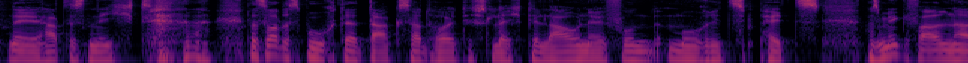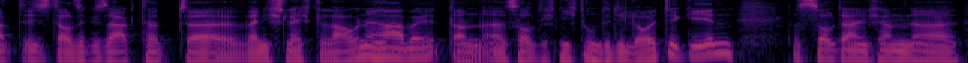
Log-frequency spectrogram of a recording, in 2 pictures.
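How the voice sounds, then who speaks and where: A man co-hosting a casual book review chat, dry and joking with hesitant pauses. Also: fairly low pitch, vocal fry, warm tone.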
